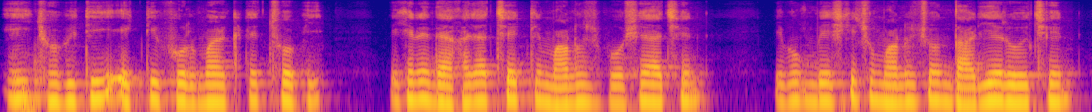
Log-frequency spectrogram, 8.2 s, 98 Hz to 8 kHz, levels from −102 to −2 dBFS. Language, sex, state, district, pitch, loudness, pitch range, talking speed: Bengali, male, West Bengal, North 24 Parganas, 150 Hz, -18 LUFS, 145-155 Hz, 145 wpm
